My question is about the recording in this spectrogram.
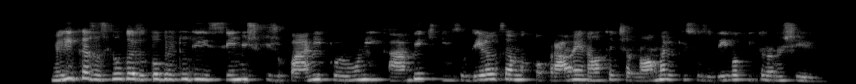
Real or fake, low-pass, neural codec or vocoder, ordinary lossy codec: fake; 7.2 kHz; codec, 44.1 kHz, 2.6 kbps, SNAC; none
